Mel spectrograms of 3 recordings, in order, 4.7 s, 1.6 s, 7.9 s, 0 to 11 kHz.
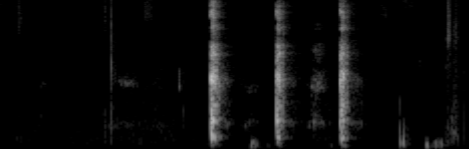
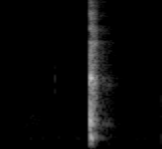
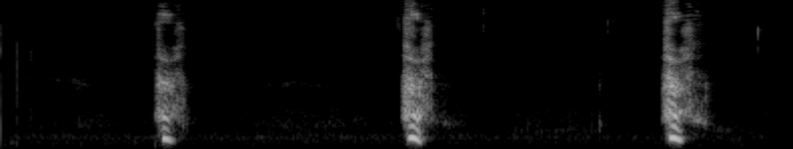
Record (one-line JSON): {"three_cough_length": "4.7 s", "three_cough_amplitude": 19464, "three_cough_signal_mean_std_ratio": 0.17, "cough_length": "1.6 s", "cough_amplitude": 21188, "cough_signal_mean_std_ratio": 0.16, "exhalation_length": "7.9 s", "exhalation_amplitude": 11694, "exhalation_signal_mean_std_ratio": 0.22, "survey_phase": "beta (2021-08-13 to 2022-03-07)", "age": "18-44", "gender": "Female", "wearing_mask": "No", "symptom_cough_any": true, "symptom_runny_or_blocked_nose": true, "symptom_shortness_of_breath": true, "symptom_sore_throat": true, "symptom_fatigue": true, "symptom_headache": true, "symptom_onset": "2 days", "smoker_status": "Never smoked", "respiratory_condition_asthma": false, "respiratory_condition_other": false, "recruitment_source": "Test and Trace", "submission_delay": "2 days", "covid_test_result": "Positive", "covid_test_method": "RT-qPCR", "covid_ct_value": 25.4, "covid_ct_gene": "ORF1ab gene"}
